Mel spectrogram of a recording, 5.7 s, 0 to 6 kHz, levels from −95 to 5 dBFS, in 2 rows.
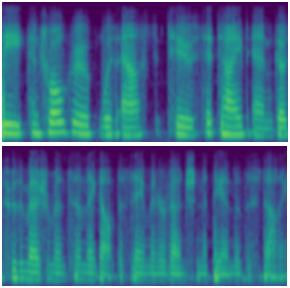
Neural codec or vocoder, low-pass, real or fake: none; 5.4 kHz; real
